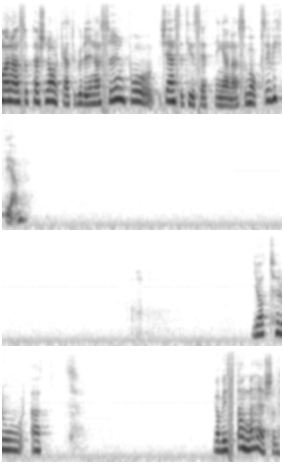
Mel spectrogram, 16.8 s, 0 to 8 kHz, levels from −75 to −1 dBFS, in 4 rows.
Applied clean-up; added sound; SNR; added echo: none; none; none; none.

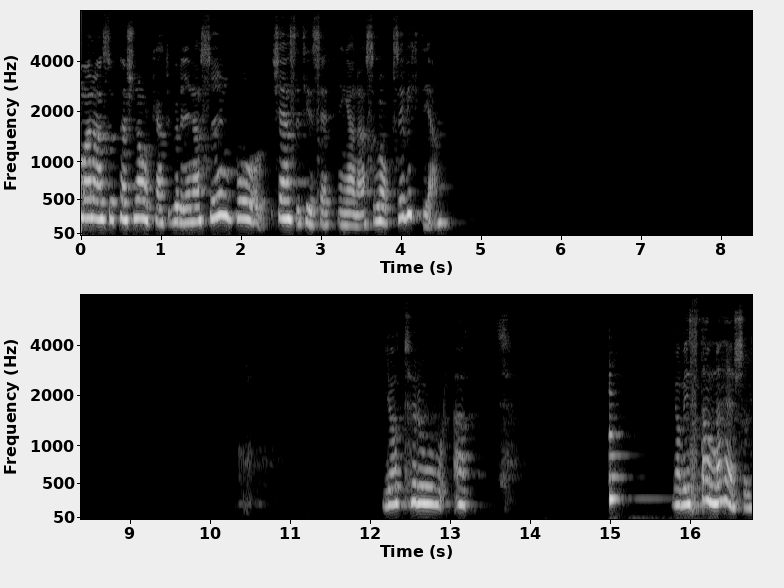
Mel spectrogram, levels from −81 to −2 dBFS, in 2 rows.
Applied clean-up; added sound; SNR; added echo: classical method WPE with log-MMSE.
